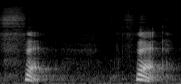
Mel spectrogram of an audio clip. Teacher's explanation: நுனி நாக்கை வெளியில் வச்சு மேல் புள்ளியை தொட்டு வெளியில் வரும்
